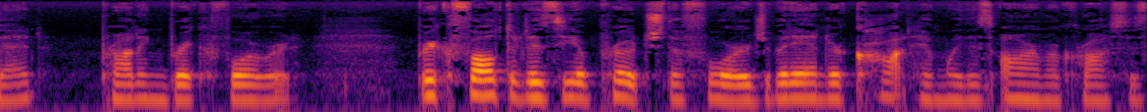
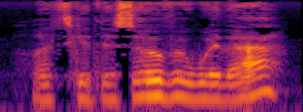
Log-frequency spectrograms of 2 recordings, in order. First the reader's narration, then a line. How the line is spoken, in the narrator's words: Jesper grunted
